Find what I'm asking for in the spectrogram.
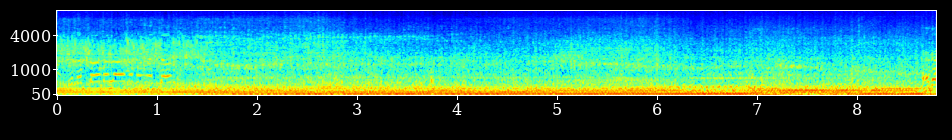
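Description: Boat engine driving a bronze propeller on a small outrigger fishing boat, a loud steady drone with constant low hum and mechanical rattle through the whole stretch.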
